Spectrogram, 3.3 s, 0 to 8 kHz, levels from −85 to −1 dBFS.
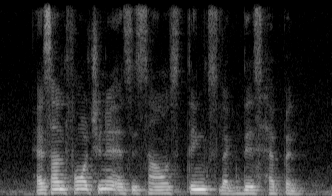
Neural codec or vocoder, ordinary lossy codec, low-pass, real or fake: none; none; none; real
